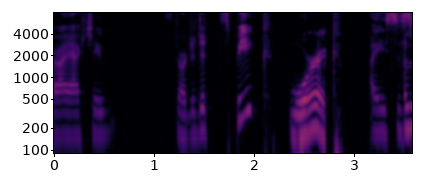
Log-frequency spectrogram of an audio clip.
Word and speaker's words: Warwick: But they don't pronounce it like that. University of Warwick. Warwick.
